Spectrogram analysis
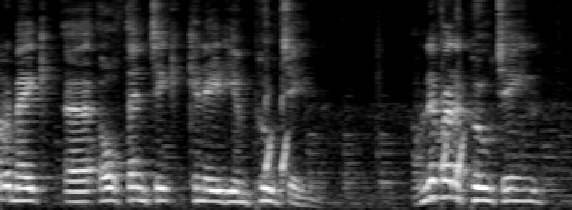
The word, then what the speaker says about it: poutine: to pronounce a poutine if you're an english-speaking canadian i'm not canadian you'll almost certainly pronounce it poutine i'm english to start poutine i i've always i've always said it like that poutine not putin poutine how to eat a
